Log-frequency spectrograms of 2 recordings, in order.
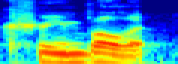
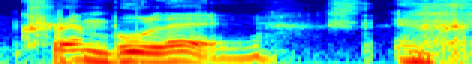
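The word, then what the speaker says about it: crème brûlée: All told, so- the trials and tribulations of Cream Bullet. Pronounced Cream Bullet, and then corrected to Creme Brulee.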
